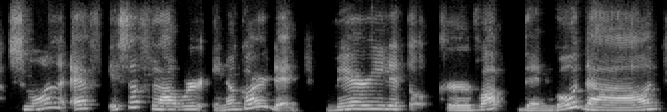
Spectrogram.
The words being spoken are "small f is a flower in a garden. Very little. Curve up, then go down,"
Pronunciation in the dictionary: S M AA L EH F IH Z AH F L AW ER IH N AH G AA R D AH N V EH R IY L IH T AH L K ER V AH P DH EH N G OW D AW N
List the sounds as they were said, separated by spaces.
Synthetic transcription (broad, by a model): S M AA L EH F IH S AH F L AW ER IH N AH G AA R D AH N V EH R IY L IH T AH L K ER V AH P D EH N G OW D AW N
